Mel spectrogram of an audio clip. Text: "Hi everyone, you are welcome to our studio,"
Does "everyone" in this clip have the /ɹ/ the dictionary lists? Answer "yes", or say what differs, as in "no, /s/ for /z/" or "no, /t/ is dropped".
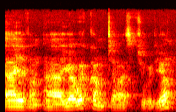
no, /ɹ/ is dropped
